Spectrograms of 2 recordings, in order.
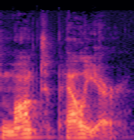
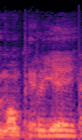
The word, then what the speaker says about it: Montpelier: It's like in Vermont, the capital of Vermont is Montpelier, not Montpellier.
